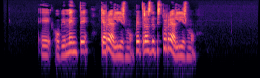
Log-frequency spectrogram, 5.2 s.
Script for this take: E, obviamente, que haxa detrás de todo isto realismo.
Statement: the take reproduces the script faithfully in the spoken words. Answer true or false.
false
